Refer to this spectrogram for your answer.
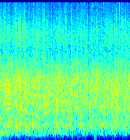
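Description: Steady audience applause fills the whole two seconds, a dense, even wash of many hands clapping at a constant loud level with no voices breaking through.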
